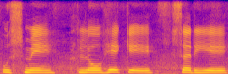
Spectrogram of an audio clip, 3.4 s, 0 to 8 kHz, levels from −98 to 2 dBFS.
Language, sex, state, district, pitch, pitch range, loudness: Hindi, female, Haryana, Jhajjar, 225 Hz, 215-235 Hz, -14 LUFS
